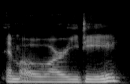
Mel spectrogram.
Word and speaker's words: Mord: So it's Mourd, pronounced Mored.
